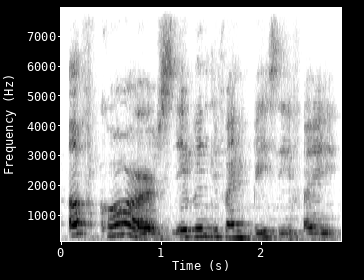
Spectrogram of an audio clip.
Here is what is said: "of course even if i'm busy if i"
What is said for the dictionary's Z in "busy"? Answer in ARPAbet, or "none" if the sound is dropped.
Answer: S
